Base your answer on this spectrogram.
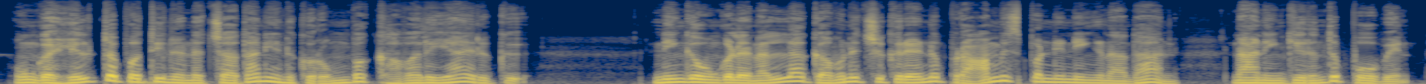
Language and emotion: Tamil, fearful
